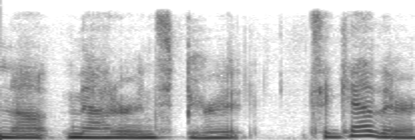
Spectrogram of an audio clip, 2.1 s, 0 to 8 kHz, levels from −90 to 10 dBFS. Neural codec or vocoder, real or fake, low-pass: vocoder, 44.1 kHz, 128 mel bands, Pupu-Vocoder; fake; 7.2 kHz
